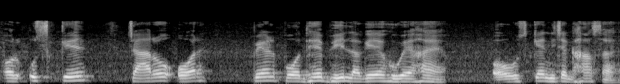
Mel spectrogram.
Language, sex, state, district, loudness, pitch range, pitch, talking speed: Hindi, male, Jharkhand, Palamu, -13 LUFS, 140-175 Hz, 150 Hz, 145 wpm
